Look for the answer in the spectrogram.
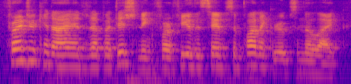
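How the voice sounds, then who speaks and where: A man voicing a loud, excitable young pony mare who slips into sheepishness, in an amateur story reading. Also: on the high side, very fast, voice pushed up. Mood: friendly. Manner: bursts out loudly, then sheepish. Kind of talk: amateur dramatic fan fiction reading.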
